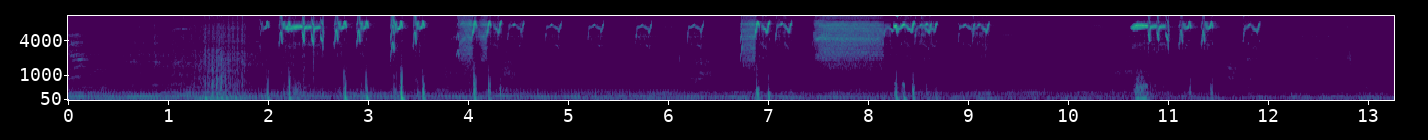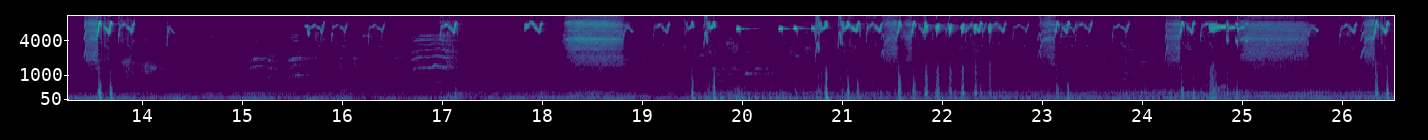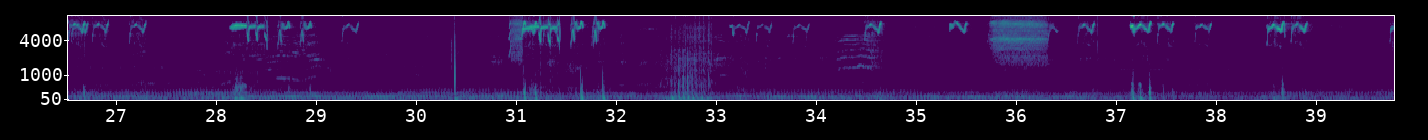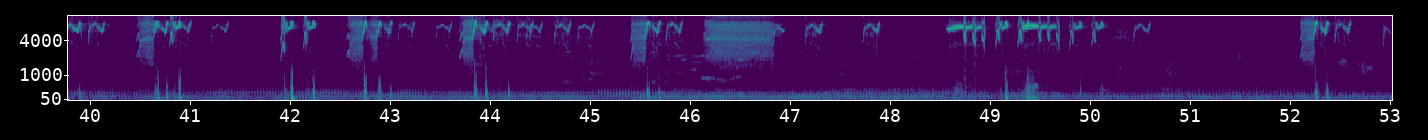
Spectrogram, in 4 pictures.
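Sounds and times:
parrots chirping shrilly: 1.0s - 9.2s, 10.6s - 11.9s, 13.4s - 14.3s, 15.1s - 17.2s, 17.8s - 27.4s, 28.0s - 29.4s, 30.9s - 39.0s, 39.7s - 47.9s, 48.6s - 50.7s, 52.0s - 53.0s
parrot screeches: 15.5s - 17.2s, 18.2s - 18.9s, 35.7s - 36.4s, 44.8s - 46.9s.

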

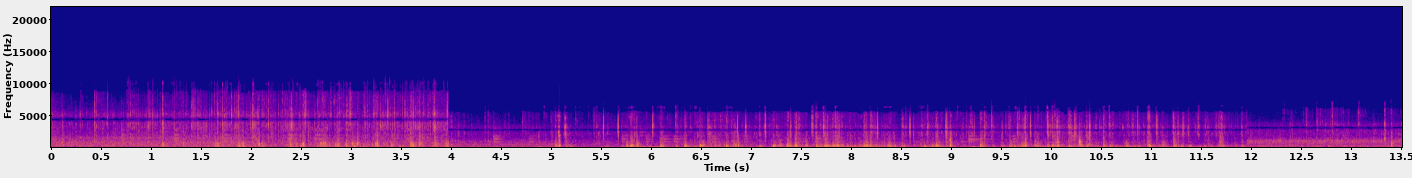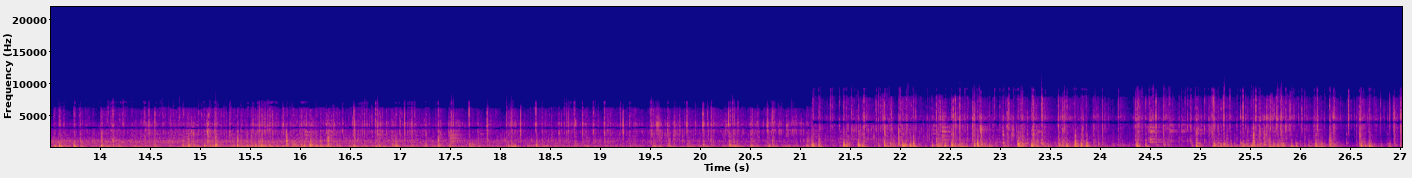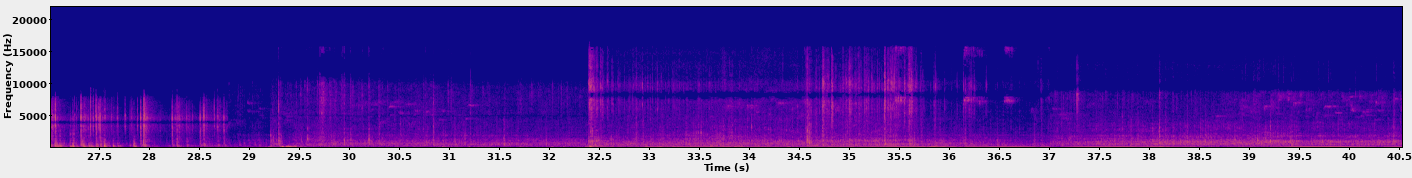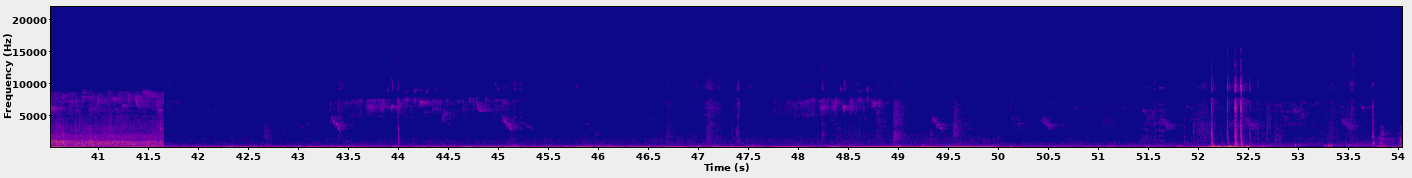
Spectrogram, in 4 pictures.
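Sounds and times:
marbles clattering down plastic track: 0.0s - 4.6s, 5.3s - 41.7s
toy train rolling on track: 0.0s - 10.9s, 11.9s - 41.7s.

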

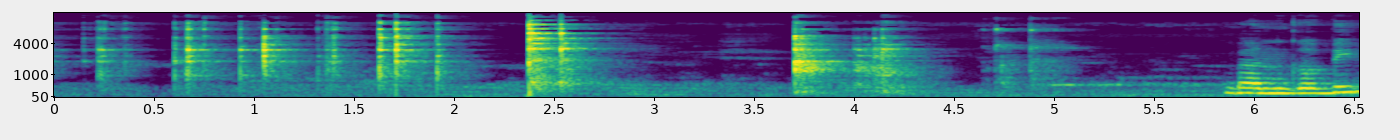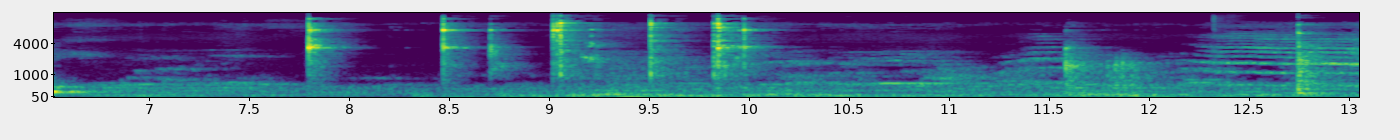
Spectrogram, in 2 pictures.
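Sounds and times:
spoon knocking glass bowl: 7.8s - 10.1s.

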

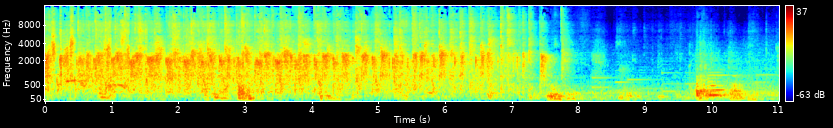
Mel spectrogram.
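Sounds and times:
crowd applauding: 0.0s - 7.9s.

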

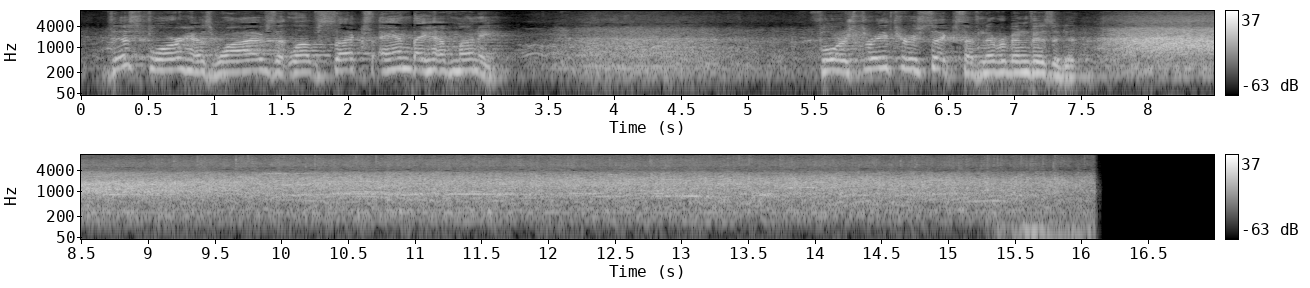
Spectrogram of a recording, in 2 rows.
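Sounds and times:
large audience applauding: 7.8s - 16.2s.

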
